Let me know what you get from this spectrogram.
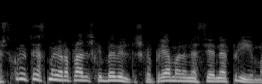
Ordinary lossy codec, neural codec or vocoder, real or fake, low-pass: AAC, 32 kbps; none; real; 7.2 kHz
